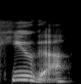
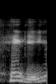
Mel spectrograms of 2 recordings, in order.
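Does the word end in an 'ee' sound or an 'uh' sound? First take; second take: uh; ee. First: The word ends in an 'uh' sound. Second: The word ends in an 'ee' sound. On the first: The speaker calls it right. "we quickly learned in country that it is Huga" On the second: The speaker calls it wrong. "I thought it was Higgy or something"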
